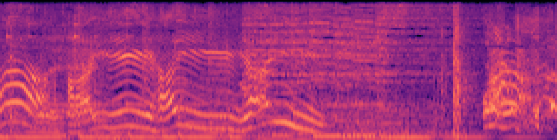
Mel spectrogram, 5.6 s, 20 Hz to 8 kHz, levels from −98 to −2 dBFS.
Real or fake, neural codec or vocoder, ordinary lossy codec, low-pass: real; none; none; 7.2 kHz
